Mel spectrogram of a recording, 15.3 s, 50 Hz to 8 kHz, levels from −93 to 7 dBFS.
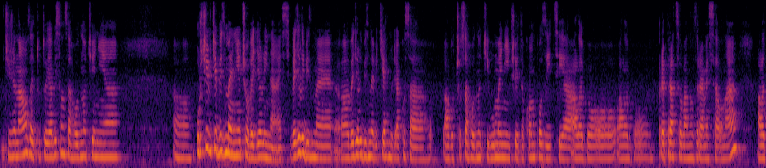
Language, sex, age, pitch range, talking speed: Slovak, female, 30-49, 180-210 Hz, 135 wpm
